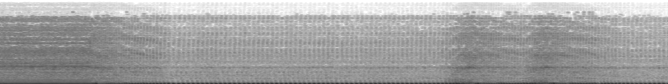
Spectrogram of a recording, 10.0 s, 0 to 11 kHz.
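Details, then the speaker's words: KTM Duke 390 V2 single after repair: intake and exhaust camshafts and two rocker arms replaced, valve clearances in spec, earlier loud metallic rattle from head oil passage blocked by gasket maker; quick even idle, faint valve tick, healthy. "So yun na nga po bale Yan na yung andar ng motor na natapos natin palitan ng cam shop yyung intake and exhaust pati dalawang rocker Arms so normal na normal sa ktm na meron siyang konting lagitik"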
